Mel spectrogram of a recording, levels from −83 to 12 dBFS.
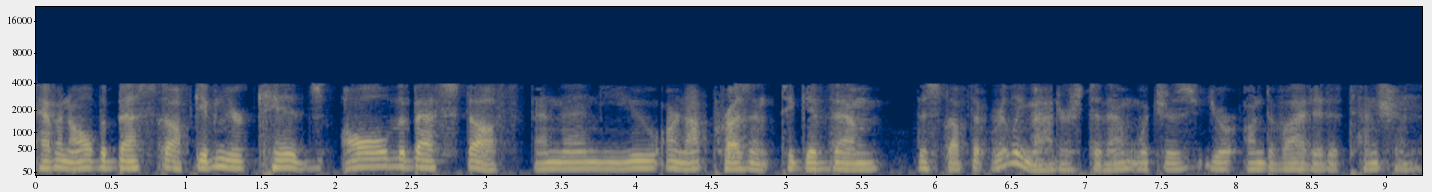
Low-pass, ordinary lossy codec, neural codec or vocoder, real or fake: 7.2 kHz; AAC, 16 kbps; codec, 16 kHz in and 24 kHz out, 1 kbps, XY-Tokenizer; fake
